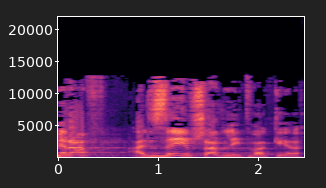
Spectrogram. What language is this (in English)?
Hebrew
